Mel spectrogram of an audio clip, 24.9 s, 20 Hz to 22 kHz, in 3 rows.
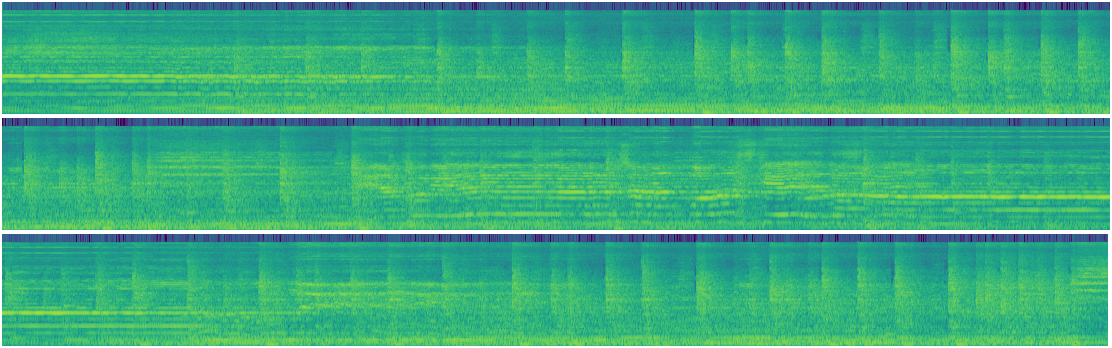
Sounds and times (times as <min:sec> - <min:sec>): Music: 0:00.0 - 0:24.9.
